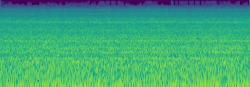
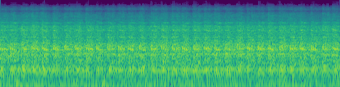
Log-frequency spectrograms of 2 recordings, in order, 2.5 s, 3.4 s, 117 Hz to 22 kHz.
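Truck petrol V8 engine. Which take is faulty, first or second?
second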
